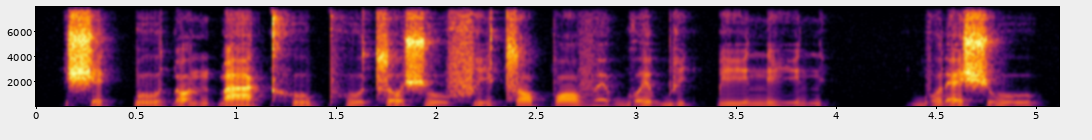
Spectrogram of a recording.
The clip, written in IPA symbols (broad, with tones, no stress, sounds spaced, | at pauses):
ʃ e˨ k͡p u˦˨ ɗ ɔ˨ n ɓ aː˦ kʰ u˦ pʰ u˨ t͡s o˦ ʃ uː˨ f i˦˨ t͡s ɔ˨ p ɔ˨ β ɛ˨ ɡʷ e˦ b i˦ k͡p iː˨ n iː˨ n | b o˨ ɾ ɛ˦ ʃ uː˨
